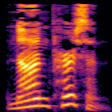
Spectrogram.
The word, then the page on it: nonperson: British English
